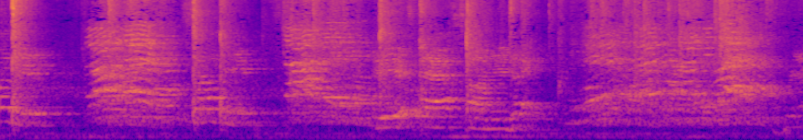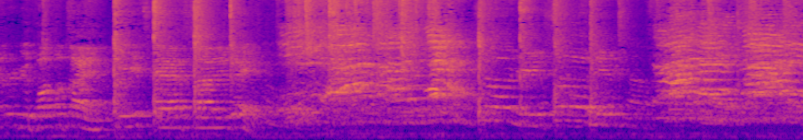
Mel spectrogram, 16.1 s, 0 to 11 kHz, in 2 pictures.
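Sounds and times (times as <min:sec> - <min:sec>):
children calling out together: 0:02.7 - 0:03.8, 0:05.7 - 0:07.8, 0:10.7 - 0:12.8, 0:14.5 - 0:16.0
hand claps: 0:03.1 - 0:06.6, 0:09.2 - 0:10.5, 0:11.1 - 0:14.3.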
